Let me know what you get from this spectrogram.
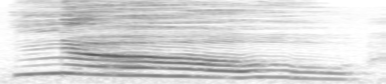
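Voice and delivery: crying out in real distress, loud; anguished shout. Real, not acted. Reacting to a shocking anime scene, anguished cry. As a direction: shout no in horror at the screen.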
